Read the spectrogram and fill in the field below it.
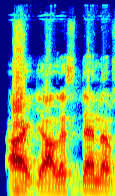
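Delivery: loud call to the whole room; rally everyone to their feet. Real, not acted. Speaker calling the crowd to stand, loud.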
